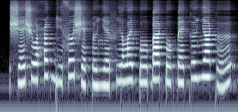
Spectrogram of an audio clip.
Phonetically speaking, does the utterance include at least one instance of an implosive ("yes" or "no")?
yes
